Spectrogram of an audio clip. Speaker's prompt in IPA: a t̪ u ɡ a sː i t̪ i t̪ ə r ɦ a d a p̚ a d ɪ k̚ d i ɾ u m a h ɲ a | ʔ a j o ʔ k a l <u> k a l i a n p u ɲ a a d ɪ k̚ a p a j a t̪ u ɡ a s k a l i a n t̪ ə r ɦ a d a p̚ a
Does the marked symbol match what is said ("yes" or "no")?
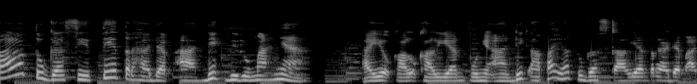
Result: no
